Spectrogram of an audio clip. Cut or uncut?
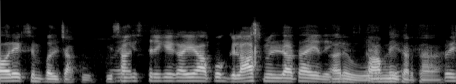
cut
